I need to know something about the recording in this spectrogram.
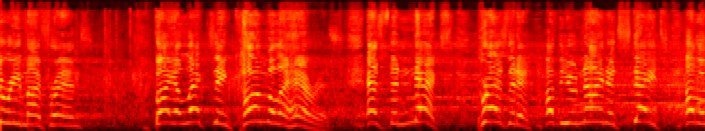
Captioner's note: cheers and applause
